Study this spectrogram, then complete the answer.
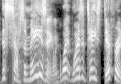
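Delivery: high, loud amazed voice; wide-eyed amazement; amazed gushing. Retold or imitated. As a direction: gush about the taste like it's a miracle.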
